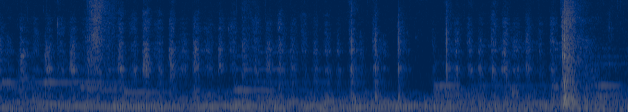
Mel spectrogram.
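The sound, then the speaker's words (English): A dog pants in quick, rhythmic breaths, a faint and steady huffing that runs throughout, with one louder burst near the end. “Now, that dog is smiling. That dog liked it.”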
